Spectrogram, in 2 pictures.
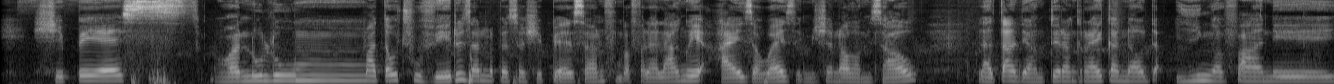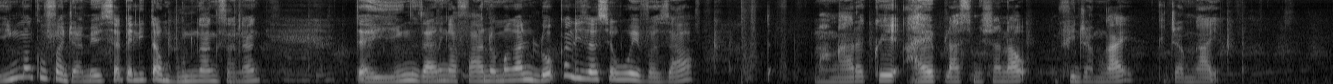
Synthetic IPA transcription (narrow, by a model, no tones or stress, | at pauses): ʒ̥epeɛs | anulu | mat̪awʈ͡ʂuveɾizanimapjasəʒepeɛszanifumbəfalalaŋiweajzawajzemiʃanawamizaw | lat̪anleamint̪weɾaŋirajkanawd̪aiɲiŋafaneiɲimaŋkufaɳɖ͡ʐamesat̪elit̪ambunuŋaŋizanaɲi̥ | d̪̥aiɲizaniŋafanamaŋanilokalizasjõŋwevaza | d̪̥a | maŋaɾakweajplasimiʃanaw | mifiɳɖ͡ʐamiŋajmifiɳɖ͡ʐamiŋaj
